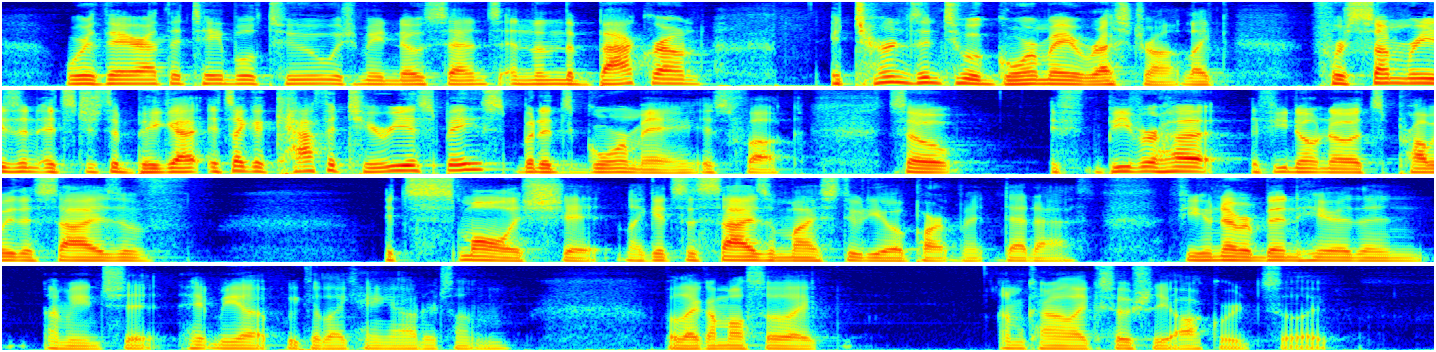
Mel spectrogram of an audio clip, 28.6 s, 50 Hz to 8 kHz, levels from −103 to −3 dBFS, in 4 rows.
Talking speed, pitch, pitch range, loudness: 200 wpm, 120 Hz, 110-140 Hz, -23 LUFS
